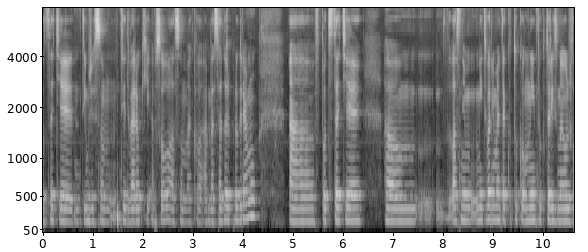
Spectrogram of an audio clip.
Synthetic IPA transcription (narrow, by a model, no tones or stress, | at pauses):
ɔt̪st̪acɛt̪iːmʒɛsɔmt̪ɪɛd̪ʋaɾɔkʰiapsɔlʋɔʋalsɔmakʰɔa̰mbasaːd̪ɔɾpɾɔɡɾamu | afpɔt̪st̪acɛ | lʔasɲɛmit̪ʋɔɾiːmɛt̪akuːt̪ukɔmunit̪ukt̪ɔɾiːzmɛuʒʋ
